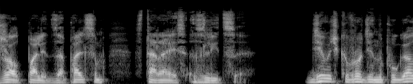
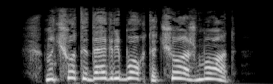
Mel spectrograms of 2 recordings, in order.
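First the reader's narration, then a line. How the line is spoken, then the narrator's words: Girl's squeak. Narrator (Russian): запищала девчонка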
